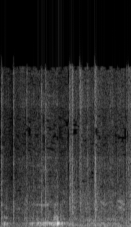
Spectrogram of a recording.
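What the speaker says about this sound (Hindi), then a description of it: "वो बैठा हुआ है जो कबूतर है" A pigeon at a small home zoo gives a single short, low coo, close by, amid light background noise.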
